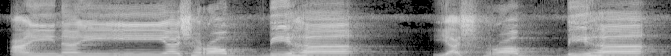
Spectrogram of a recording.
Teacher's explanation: domahnya dihilangkan menjadi tasdid, dimasukkan kepada ba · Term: idgham al-kabir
